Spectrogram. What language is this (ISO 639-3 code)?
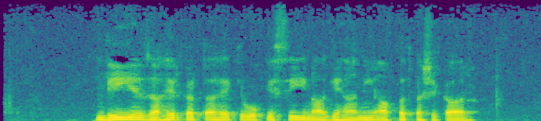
urd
